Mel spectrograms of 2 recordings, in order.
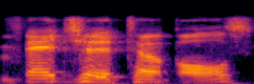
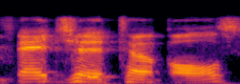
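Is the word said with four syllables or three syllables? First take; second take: four; four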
